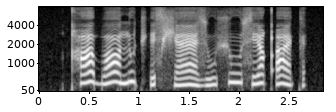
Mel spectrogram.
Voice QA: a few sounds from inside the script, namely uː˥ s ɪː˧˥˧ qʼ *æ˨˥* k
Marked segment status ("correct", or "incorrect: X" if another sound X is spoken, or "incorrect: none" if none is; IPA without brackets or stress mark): incorrect: æ˥˨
